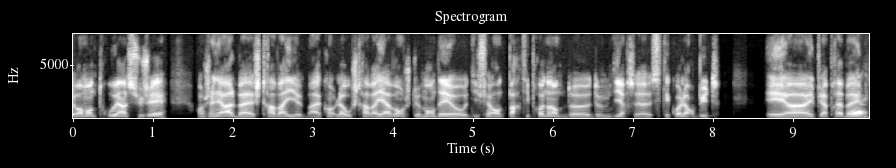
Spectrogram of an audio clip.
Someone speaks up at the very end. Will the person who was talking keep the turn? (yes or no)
yes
